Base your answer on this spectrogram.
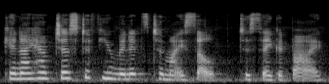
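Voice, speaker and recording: A woman's voice: fairly high pitch, moderate pace, vocal fry, a little hiss or hum, pitched above the performer's own voice. A woman voicing an earnest, emotional young girl in a storybook reading. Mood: tearful, pleading. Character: young girl, tearful then excited, earnest.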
